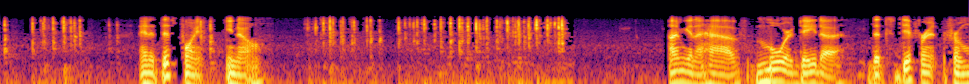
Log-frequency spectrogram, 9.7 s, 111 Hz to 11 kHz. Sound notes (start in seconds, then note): 3.0 keyboard clicking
